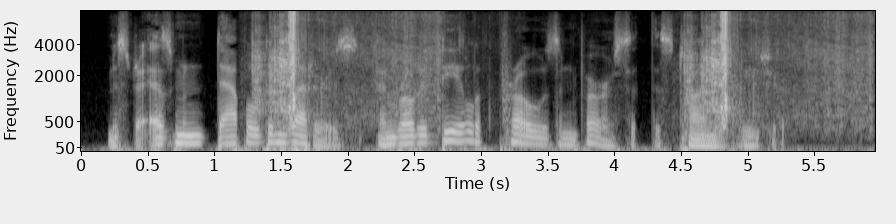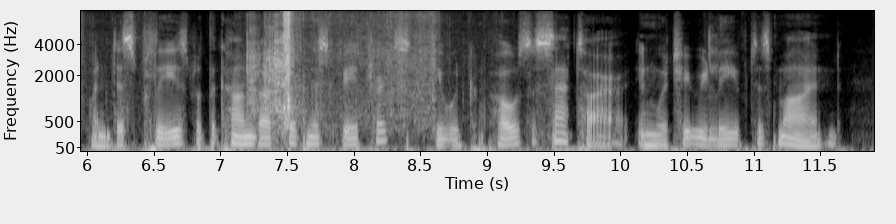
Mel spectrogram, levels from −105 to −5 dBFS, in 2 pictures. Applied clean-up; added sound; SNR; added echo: none; Fire; 1 dB; none.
